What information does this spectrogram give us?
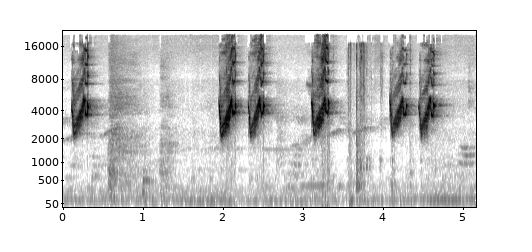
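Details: Long-tailed shrike lure call for provoking reluctant singers: harsh, falling chirps in close doublets spaced by gaps of around a second, faint hum underneath.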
